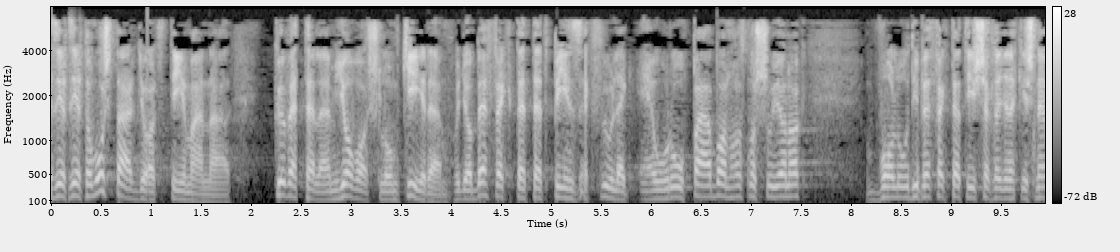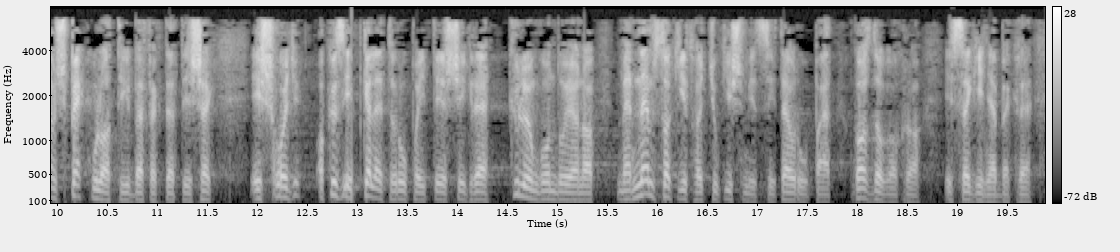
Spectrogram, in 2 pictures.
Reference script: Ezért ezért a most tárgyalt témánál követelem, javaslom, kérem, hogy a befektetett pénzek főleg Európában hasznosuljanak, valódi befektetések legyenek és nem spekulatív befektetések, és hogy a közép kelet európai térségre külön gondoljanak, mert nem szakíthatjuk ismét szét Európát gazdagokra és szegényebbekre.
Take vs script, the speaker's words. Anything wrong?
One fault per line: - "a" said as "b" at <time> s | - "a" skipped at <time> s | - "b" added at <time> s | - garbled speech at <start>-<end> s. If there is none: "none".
none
